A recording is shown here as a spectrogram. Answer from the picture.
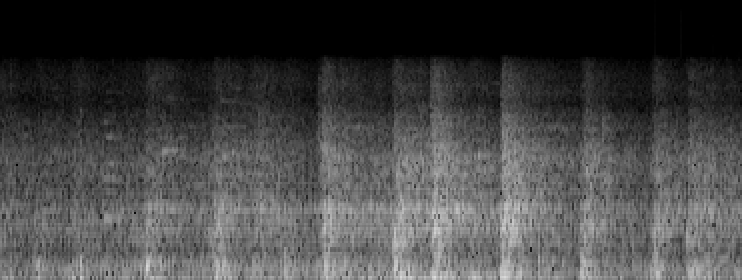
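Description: Moving passenger express train heard from beside a coach window: a continuous rumble with irregular thuds of the wheels over the rail joints, about one or two a second.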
